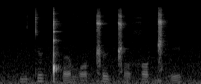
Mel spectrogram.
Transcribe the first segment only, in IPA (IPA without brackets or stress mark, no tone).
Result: i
